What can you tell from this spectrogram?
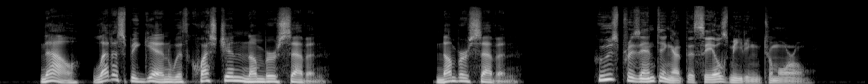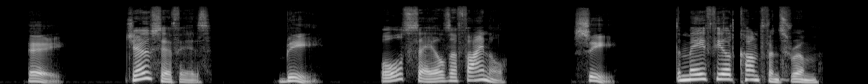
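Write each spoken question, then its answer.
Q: Who's presenting at the sales meeting tomorrow?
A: A: Joseph is.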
